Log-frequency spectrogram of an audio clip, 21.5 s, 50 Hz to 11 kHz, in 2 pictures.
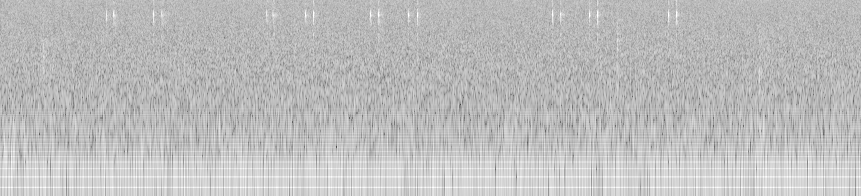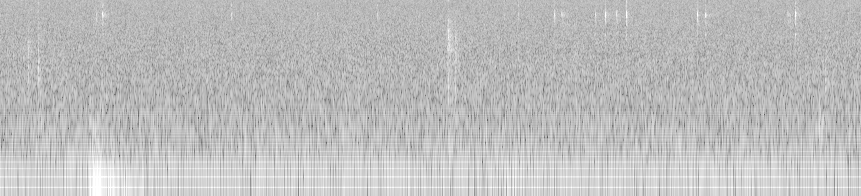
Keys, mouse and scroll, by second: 0.5 g, 1.9 click, 3.8 click, 5.0 click, 5.6 g, 7.3 click, 7.9 g, 9.4 a, 11.2 F3, 12.7-13.2 scroll down 4, 13.2 middle click, 14.0 scroll down 3, 14.2-16.3 middle drag, 16.7 scroll up 1, 17.0 middle click, 17.6 click, 18.2 alt+shift+click, 18.5 alt+shift+click, 19.4 alt+shift+click, 20.6 alt+shift+click, 21.3-21.5 middle drag.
